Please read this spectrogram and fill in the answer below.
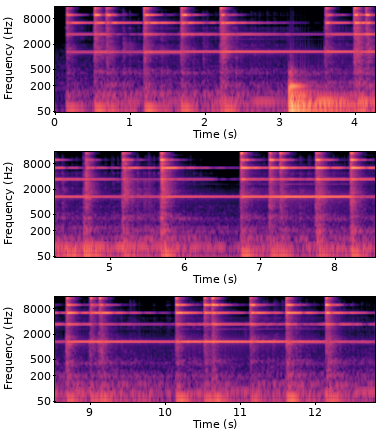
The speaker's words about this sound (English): It's one bell, it's a hand bell, and I'm going to play the tune of a song.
